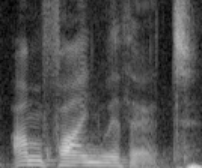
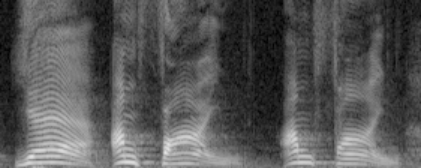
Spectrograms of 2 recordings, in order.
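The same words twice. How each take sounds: First: Low, soft and calm; subdued acceptance. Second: Insistent fine. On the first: Trainer showing inflection with a fine reply, low and subdued. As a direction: say it quietly, settled and accepting. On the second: Trainer showing how inflection changes meaning, insistent and raised. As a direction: punch out each fine as if brushing off concern. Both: Shown as a demonstration. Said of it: "There's a huge difference when you say".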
